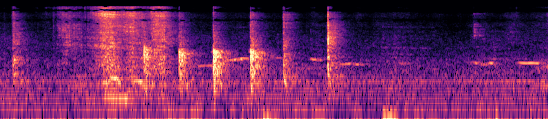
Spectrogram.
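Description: Handclaps from onlookers: about seven sharp, irregular claps in the first two and a half seconds, over faint background voices.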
